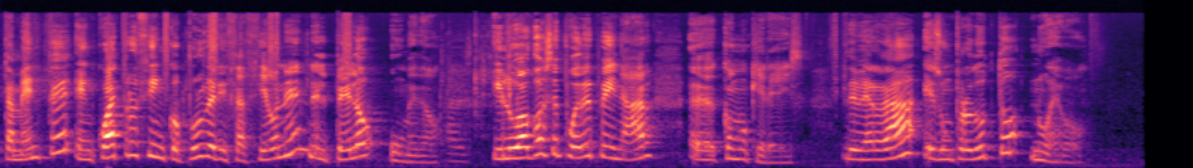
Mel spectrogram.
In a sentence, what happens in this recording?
A female gives a speech as she squeezes a couple of short sprays from a bottle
